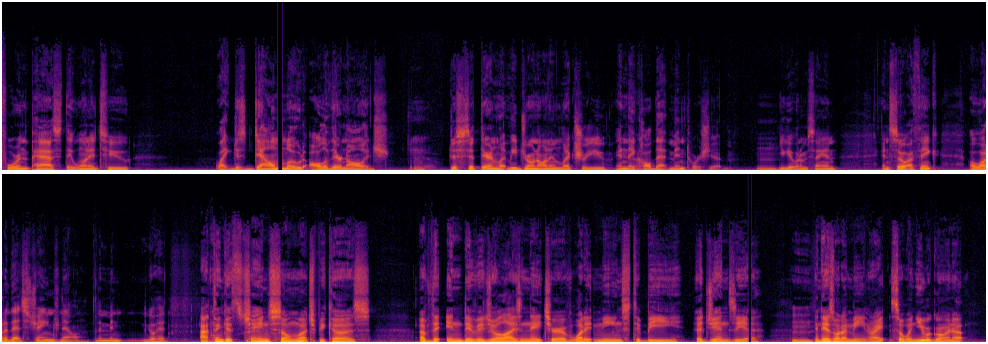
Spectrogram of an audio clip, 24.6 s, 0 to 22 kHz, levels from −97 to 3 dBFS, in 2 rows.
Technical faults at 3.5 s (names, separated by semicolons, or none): block of digital silence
